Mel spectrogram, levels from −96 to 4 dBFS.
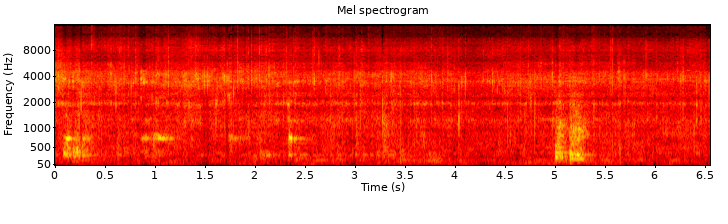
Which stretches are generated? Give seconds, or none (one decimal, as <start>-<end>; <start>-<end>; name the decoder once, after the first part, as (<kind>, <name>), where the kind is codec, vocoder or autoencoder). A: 0.0-6.6 (codec, SNAC)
